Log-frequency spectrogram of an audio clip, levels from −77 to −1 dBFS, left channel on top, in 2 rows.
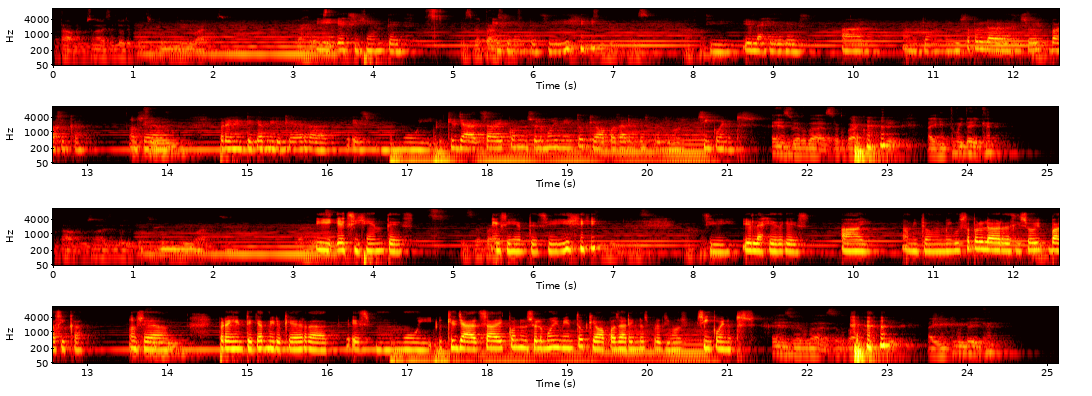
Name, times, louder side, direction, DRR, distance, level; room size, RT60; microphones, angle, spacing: voice 1, 0.0-2.1 3.0-3.7 4.7-5.7 6.4-7.4 7.8-8.3 12.2-12.4 13.5-14.1 21.5-23.1 23.5-24.3, left 2 dB, 75° left, 5 dB, 0.8 m, -39 dB
sound 1, 1.0-8.1 8.4-12.5 13.1-20.8, left 2 dB, 40° left, 0.7 m, -39 dB
voice 2, 1.3-1.9 2.2-2.3 3.3-4.5 5.5-6.8 8.2-9.4 9.8-10.2 10.6-12.9 13.5-14.1 14.6-16.0 16.3-21.3 22.5-22.8, right 7 dB, 55° right, 13 dB, 0.3 m, -26 dB
8.5 x 3.3 x 4.9 m, 0.84 s
head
